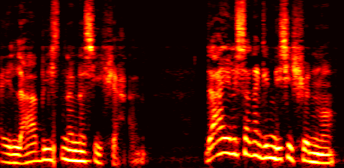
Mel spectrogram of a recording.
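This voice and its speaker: A woman's voice: low voice, sing-song, unhurried, a little mellow, no echo, full character voice. An actress playing an approving, caring middle-aged mother, reassuring in Filipino radio drama style.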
